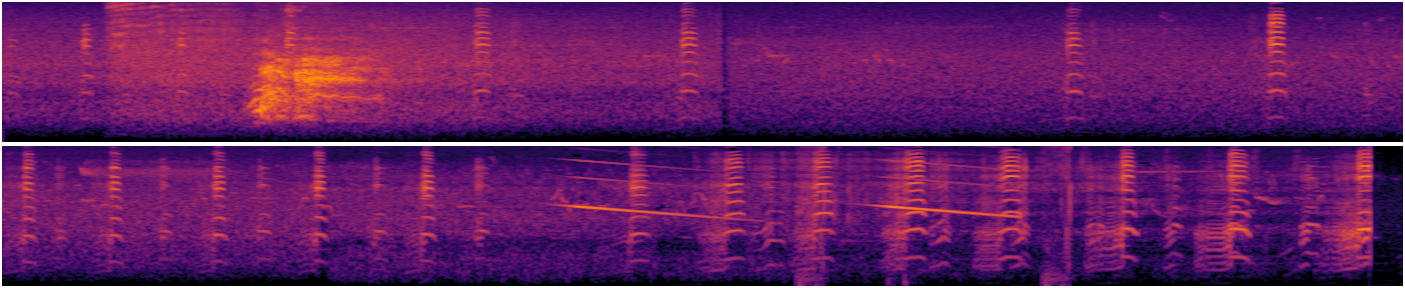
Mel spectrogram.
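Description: Repeated honking bird calls, sparse at first and then coming thick and fast over the last few seconds, over a steady background hiss. A brief loud noise, the loudest thing here, comes about a second in, and two low thumps come near the end.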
